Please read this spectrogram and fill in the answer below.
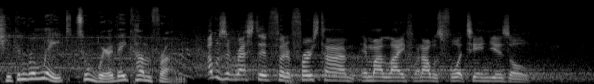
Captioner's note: applause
